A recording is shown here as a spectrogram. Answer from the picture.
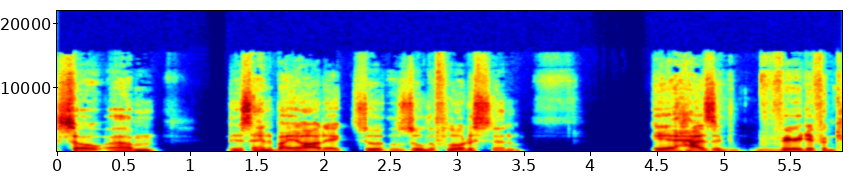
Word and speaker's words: zoliflodacin: Can you tell me about zoliflodacin?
